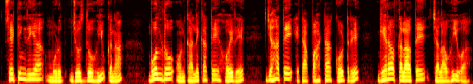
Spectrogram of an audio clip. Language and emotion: Santali, neutral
